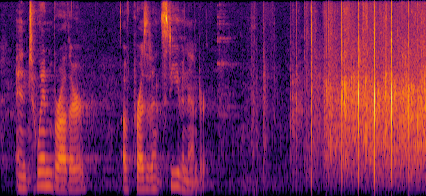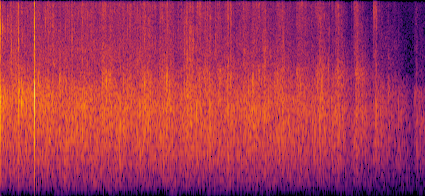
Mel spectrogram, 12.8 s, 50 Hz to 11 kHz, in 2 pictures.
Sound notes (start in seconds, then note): 4.3 applause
